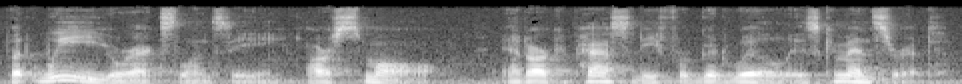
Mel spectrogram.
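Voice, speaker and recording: A man's voice: low voice, sing-song, dark tone, breathy edge, full character voice. A man voicing a polite, thoughtful pony diplomat in a storybook reading, speaking formally and sincerely. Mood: earnest, measured. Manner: formal, measured, sincere speech. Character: earnest, polite male pony civil servant, thoughtful diplomat.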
